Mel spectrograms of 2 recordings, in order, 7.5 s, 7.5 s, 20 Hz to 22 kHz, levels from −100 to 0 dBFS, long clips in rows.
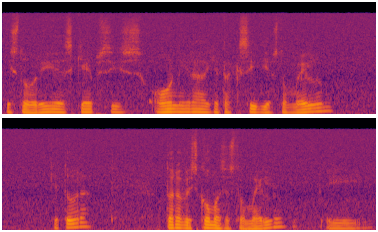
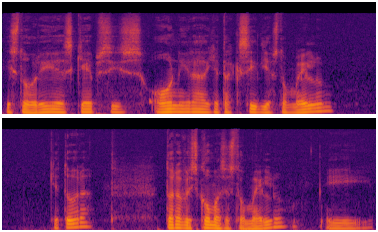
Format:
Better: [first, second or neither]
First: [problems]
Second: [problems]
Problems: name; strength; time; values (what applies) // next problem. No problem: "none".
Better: second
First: hiss; loud; throughout; 10 dB below the speech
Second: hiss; faint; throughout; 30 dB below the speech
